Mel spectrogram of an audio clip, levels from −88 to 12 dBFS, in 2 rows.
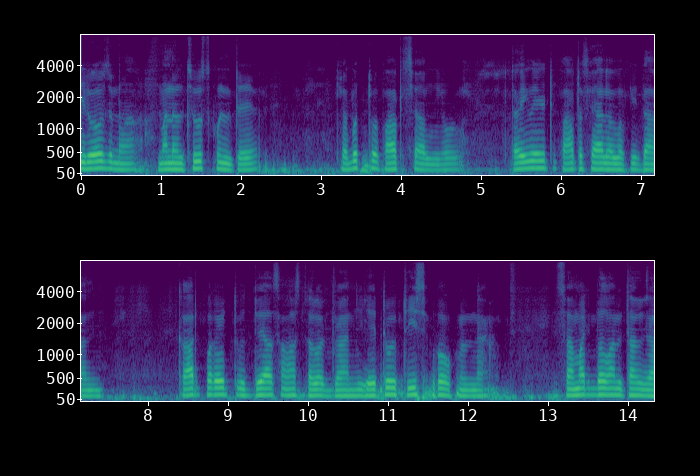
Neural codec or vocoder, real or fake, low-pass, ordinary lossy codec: codec, 16 kHz, 1 kbps, FunCodec, trained on LibriTTS, 50 frames a second; fake; none; none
